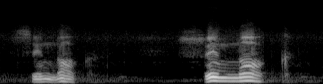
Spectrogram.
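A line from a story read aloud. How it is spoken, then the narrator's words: Choked, repeating. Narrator (Russian): Григорий сдавленным голосом твердил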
